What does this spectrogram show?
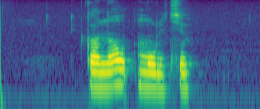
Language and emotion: Russian, neutral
